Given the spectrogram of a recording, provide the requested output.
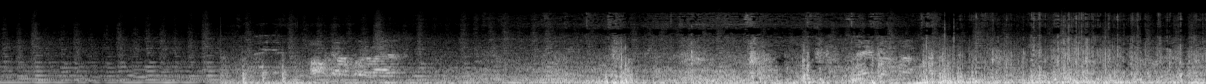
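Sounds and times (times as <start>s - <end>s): storm wind buffeting microphone: 2.2s - 12.0s.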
